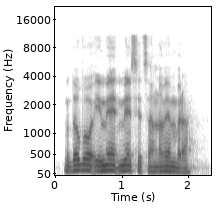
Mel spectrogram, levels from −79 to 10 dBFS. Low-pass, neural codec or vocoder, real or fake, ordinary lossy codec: 10.8 kHz; codec, 24 kHz, 3 kbps, HILCodec; fake; none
